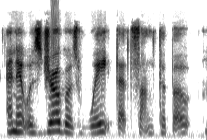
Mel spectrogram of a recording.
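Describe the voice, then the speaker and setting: A woman's voice: mid-range voice, fairly quick, a bit bright, slightly rough. Woman as a nosy old hobbit villager. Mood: gossipy. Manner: folksy, gossipy. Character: old male hobbit villager, suspicious pub gossip.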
